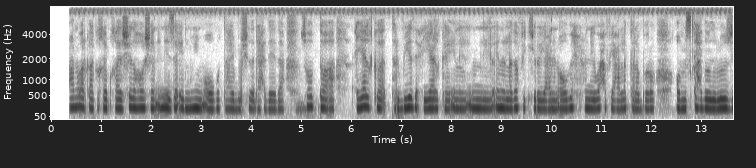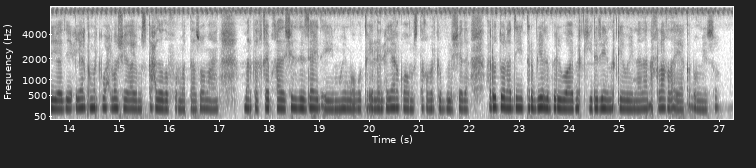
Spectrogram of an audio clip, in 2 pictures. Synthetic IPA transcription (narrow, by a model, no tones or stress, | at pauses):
ww | ħɑːnʊɐrkʰaːkʰɐqɑjbqɑːðɐʃɐðɐɦɔːʃɐnʔɪ̰nɛjzaːʔɪd̪mʊhiːmʔɔ̰ɣʊt̪ʰɐɦɛjbʊlʃɐðɐɖɛħðɛːðɐsɐβɐb̚t̪ʰɔːʔɐ̰ | ʕɪjaːlkʰɐt̪ʰɐrbɪjɐðɐʕɪjaːlkʰɐ̰ | ɪ̰nlɐɣɐfɪkʰɪɾɔjɑʕnɪnʔɔ̰ːwɪħiħʊnɪjɛwɑħɑfiːʕɑnlɐkʰɐlɐbɐɾɔ | ɔːmɐskʰɑħðɔːðɐlɔːzɪjaːðɛjɔʕɪjaːlkʰɐmɐrkʰiːwɑħlɔːʃɛːɣaːjɔːmɐskʰɑħðɔːðɐfʊrmɐt̪ʰaːsɔːmɐhɐn | mɐrkʰɐqɑjbqɑːðɐʃɐðɛðɐzaːʔɪd̪ɐ̰jɛjmʊhiːmɐʊ̰ɣʊt̪ʰɐ̰ɪ̰lɛnʕɪjaːlkʰɐwɑːmʊst̪ʰɐqbɐlkʰɐbʊlʃɐðɐhɐd̪ʊt̪ʰɔlhɐd̪iːt̪ʰɐrbɪjɐlɐbɐɾɪwaːjɔmɐrkʰijɾɪɾiːnmɐrkʰɛjwɛːnaːðaːnʔɑχlɑːqd̪ɐ̰ɐ̰jaːkʰɐɖʊmɛjsɔ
